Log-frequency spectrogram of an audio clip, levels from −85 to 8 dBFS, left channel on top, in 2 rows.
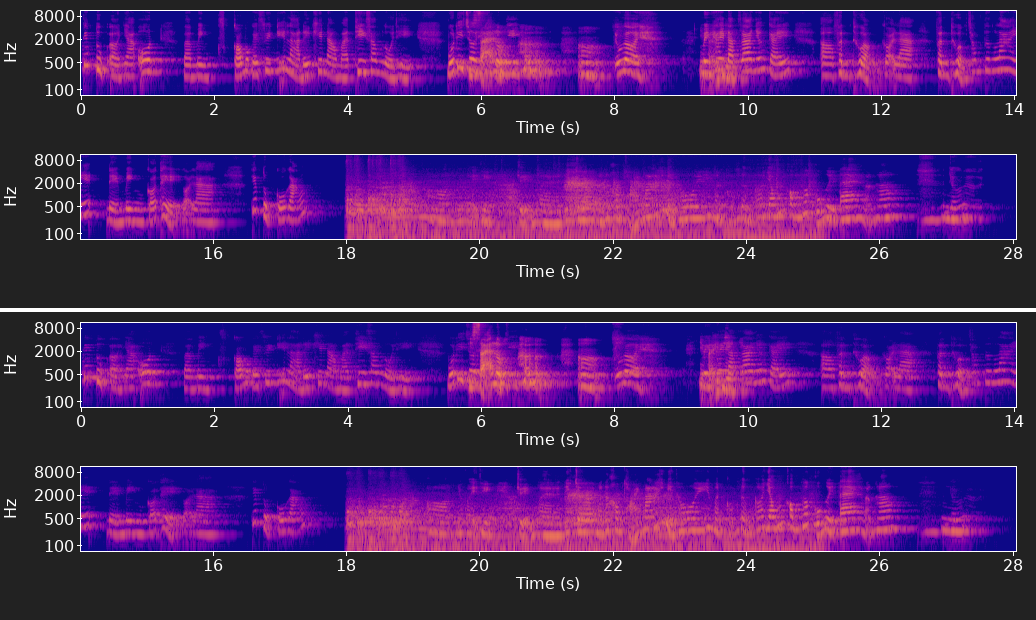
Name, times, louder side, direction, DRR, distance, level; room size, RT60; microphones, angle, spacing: voice 1, 0.0-6.6 8.0-8.7 9.3-17.4 26.6-27.5, left 5 dB, 70° left, 12 dB, 0.4 m, -35 dB
voice 2, 5.8-7.8 9.3-9.8 19.2-26.2 26.9-27.3, right 2 dB, 40° right, 7 dB, 0.6 m, -32 dB
sound 1, 18.0-25.1, left 1 dB, 90° left, 1.3 m, -36 dB
7.0 x 6.9 x 2.5 m, 1.1 s
head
